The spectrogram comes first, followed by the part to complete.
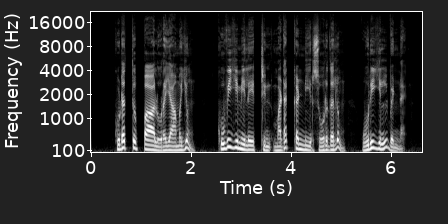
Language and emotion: Tamil, neutral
